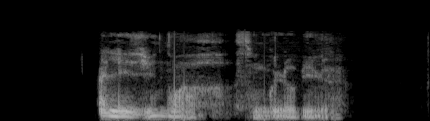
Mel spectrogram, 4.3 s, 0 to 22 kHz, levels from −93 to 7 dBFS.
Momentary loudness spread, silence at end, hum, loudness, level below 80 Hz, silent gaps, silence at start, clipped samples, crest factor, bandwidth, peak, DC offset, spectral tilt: 15 LU; 0.9 s; none; -31 LUFS; -62 dBFS; none; 1 s; under 0.1%; 18 dB; 7.8 kHz; -14 dBFS; under 0.1%; -6.5 dB/octave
